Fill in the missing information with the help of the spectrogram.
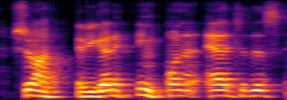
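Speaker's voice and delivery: tickle in the throat, voice catching; speaking through a throat tickle; frog in throat. Real, not acted. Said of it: "I've got a tickle in my throat".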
